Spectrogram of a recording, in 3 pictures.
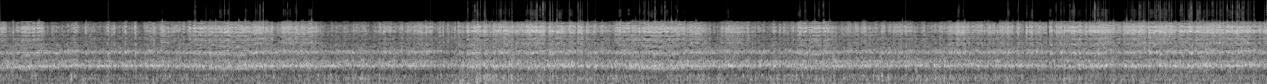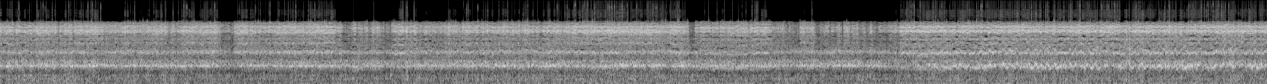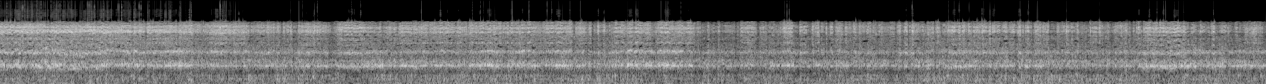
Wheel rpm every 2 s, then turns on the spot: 220, 230, 230, 230, 230, 230, 230, 230, 230, 230, 220, 200, 190, 220, 230, 240, 230, 230, 230.
none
